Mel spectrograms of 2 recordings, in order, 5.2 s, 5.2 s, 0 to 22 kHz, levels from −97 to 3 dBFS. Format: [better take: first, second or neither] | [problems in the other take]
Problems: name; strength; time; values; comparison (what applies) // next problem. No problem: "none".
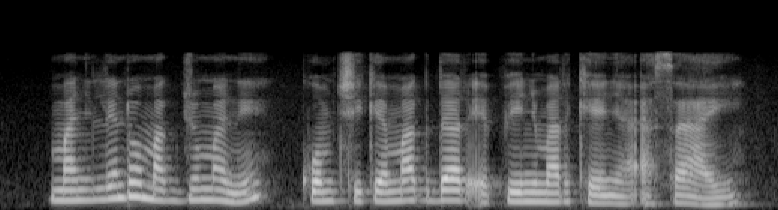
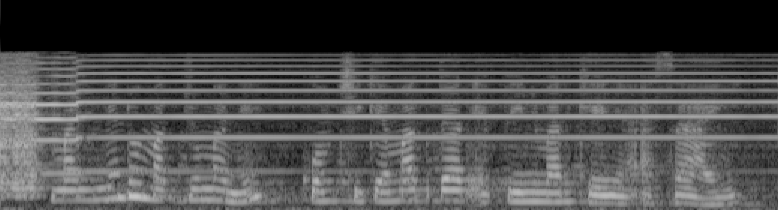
first | background sound (Bowed string instrument); 5 dB above the speech // room echo; dies away in 1.2 s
